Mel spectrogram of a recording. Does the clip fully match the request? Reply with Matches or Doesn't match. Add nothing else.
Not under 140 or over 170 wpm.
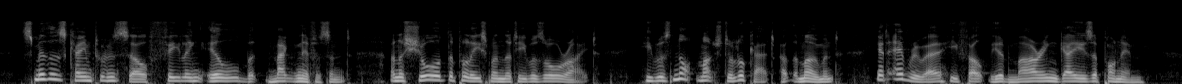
Doesn't match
